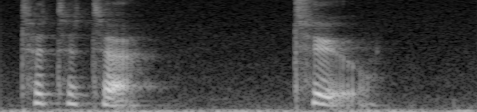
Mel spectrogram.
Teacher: a standard American speaker will pronounce a t or a D sound with more of the surface of the front of the tongue about that much hitting the hard pallet if I were to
